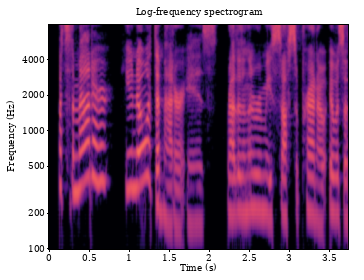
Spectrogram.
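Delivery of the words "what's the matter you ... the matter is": higher first take of the father's line; first try, pitched up. Acted. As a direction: start the line up high. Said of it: "threatening masculine voice".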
